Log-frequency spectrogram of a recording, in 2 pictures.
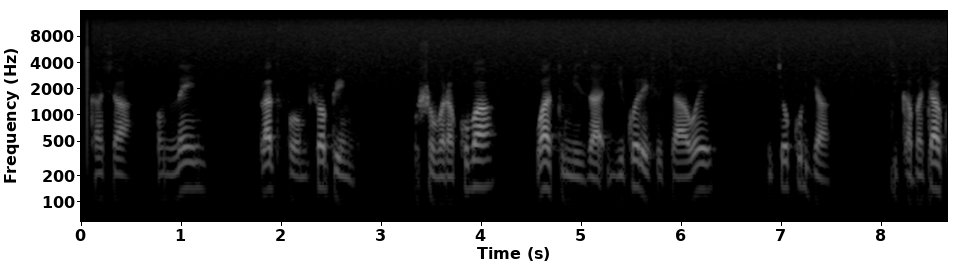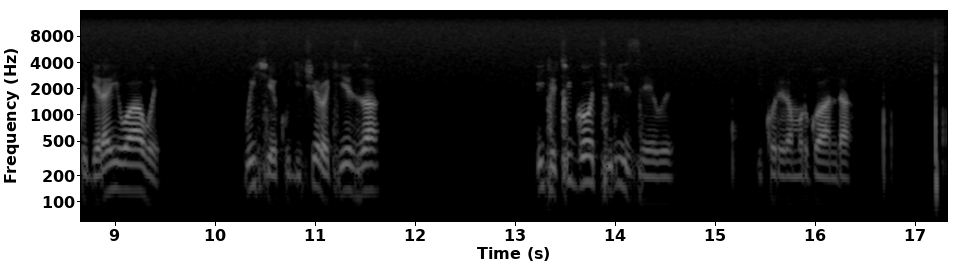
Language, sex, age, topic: Kinyarwanda, male, 18-24, finance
